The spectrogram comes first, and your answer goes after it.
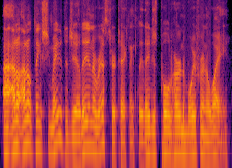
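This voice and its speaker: A man's voice: medium pitch, quick pace, darkish tone. A man with a mid-range voice hosts a casual podcast, retelling film scenes and reeling off trivia. He stops and starts often. His voice sounds dry and close, with no room echo. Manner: retells movie scenes and reads off film trivia, with many fillers. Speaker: podcast host. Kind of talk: casual chat.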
